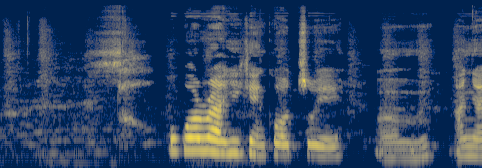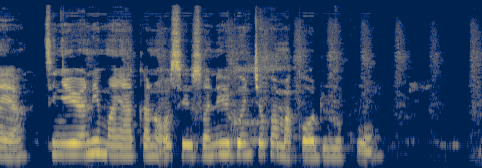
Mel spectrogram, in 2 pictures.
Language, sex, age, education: Igbo, female, 30-45, tertiary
